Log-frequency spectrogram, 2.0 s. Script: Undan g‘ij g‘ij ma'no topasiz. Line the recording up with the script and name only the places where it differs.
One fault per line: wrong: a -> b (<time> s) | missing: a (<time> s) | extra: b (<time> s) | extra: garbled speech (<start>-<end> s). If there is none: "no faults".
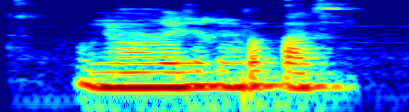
missing: ma'no (1.2 s)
